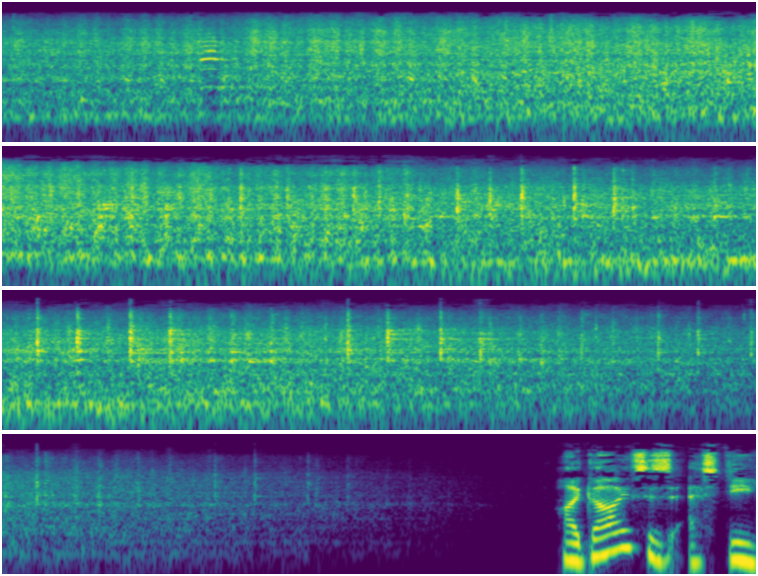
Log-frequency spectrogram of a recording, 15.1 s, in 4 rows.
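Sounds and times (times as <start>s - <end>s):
train running on rails: 0.0s - 13.6s
wheels clicking over rail joints: 3.9s - 13.1s.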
